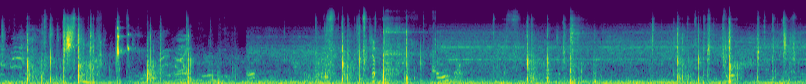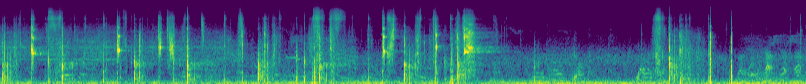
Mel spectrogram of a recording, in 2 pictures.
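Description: Tennis rallies on a hard court: the sharp pock of balls struck by rackets and bouncing on the court, spaced a second or so apart in runs, with pauses between points.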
